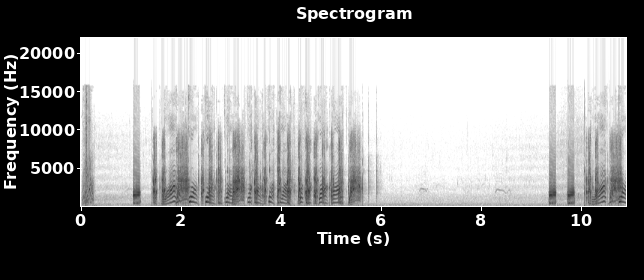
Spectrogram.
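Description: Cartoon ducks quack rapidly and excitedly.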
